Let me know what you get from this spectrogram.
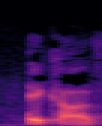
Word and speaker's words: Eka: Hueke in Chinese. Eka is Japanese pronunciation, like Zen is the Japanese pronunciation of the Chinese Chan.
